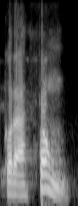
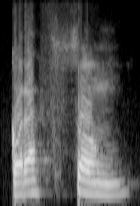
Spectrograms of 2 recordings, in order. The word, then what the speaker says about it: corazón: si no le enseñas corazón se escribe con Z la z es una fonéticamente hablando es interdental dentro de su clasificación pero el nicaragüense no hace ese tipo de sonido por eso yo me río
